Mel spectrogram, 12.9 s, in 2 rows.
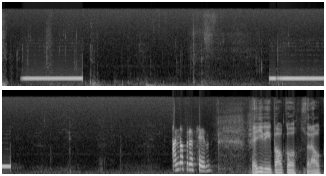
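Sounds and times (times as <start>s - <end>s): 
quiet telephone line noise: 0.0s - 10.7s
telephone line ringing tones while calling the fortune teller Elza: 0.4s - 1.6s, 5.3s - 6.7s
speech: 9.9s - 12.8s.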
